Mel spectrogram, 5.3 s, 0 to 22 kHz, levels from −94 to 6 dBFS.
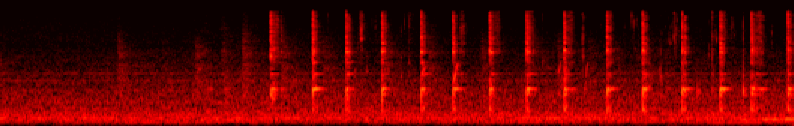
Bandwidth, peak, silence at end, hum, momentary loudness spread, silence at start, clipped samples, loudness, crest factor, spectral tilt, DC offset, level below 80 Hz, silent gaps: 16 kHz; -26 dBFS; 0 s; none; 12 LU; 0 s; under 0.1%; -48 LUFS; 24 dB; -2 dB/octave; under 0.1%; under -90 dBFS; none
